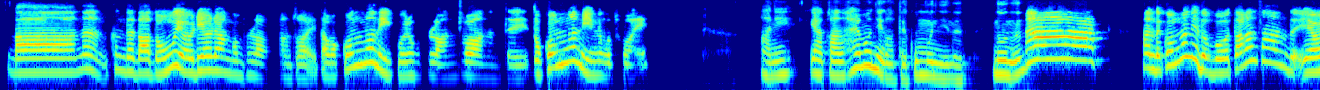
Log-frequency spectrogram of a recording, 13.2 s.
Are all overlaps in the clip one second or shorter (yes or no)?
yes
